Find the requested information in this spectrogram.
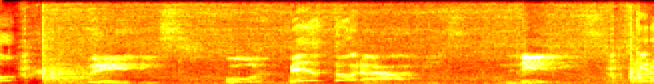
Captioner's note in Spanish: habla en latín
